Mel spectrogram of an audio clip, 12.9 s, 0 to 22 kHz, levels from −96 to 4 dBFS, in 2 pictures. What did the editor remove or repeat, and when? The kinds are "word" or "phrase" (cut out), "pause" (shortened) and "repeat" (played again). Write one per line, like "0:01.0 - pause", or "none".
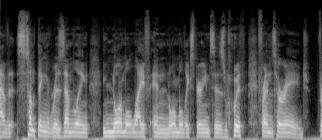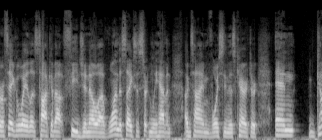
0:02.0 - word
0:05.2 - word
0:06.6 - word
0:10.2 - word

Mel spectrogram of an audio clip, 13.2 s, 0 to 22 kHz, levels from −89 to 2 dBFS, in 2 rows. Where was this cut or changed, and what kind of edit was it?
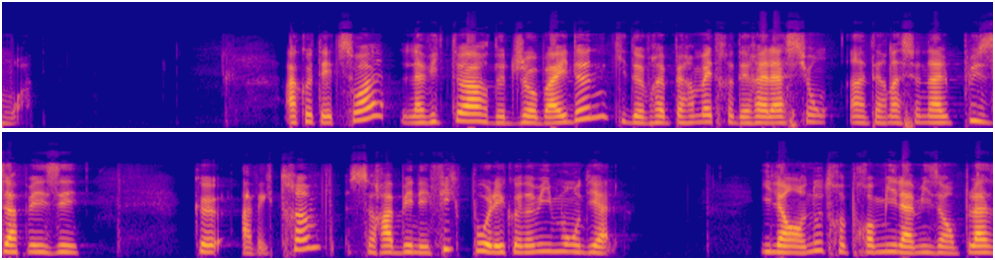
none

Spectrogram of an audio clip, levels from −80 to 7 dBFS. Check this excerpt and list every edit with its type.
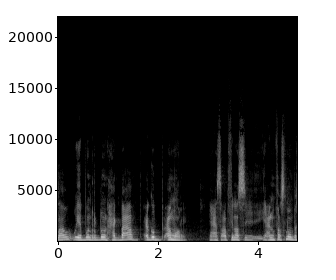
none

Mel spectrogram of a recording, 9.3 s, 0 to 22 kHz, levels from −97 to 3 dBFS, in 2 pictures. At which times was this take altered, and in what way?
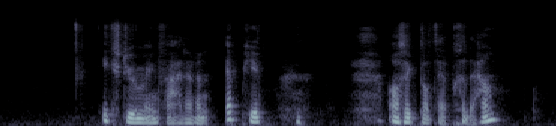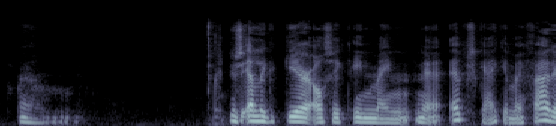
0:01.8 - pause
0:06.5 - pause
0:07.5 - word

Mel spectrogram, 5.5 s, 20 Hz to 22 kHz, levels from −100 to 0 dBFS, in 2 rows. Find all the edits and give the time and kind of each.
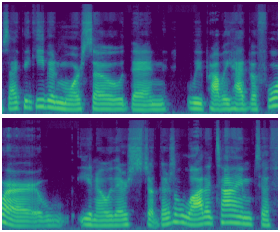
0:01.7 - pause

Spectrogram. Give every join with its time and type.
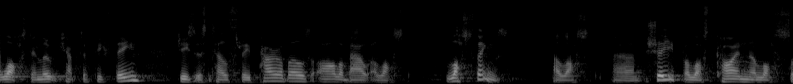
none

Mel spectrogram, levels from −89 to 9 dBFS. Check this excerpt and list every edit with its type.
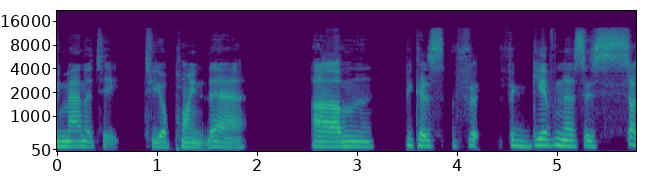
0:03.4 - phrase

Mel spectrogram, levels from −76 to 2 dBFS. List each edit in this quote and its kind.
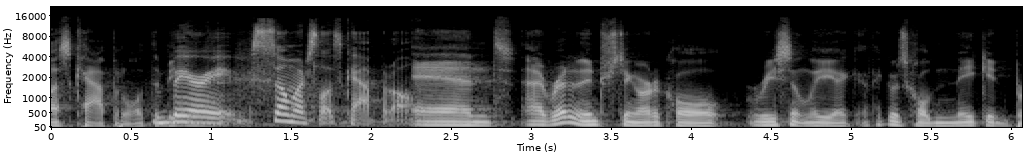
0:02.9 - word

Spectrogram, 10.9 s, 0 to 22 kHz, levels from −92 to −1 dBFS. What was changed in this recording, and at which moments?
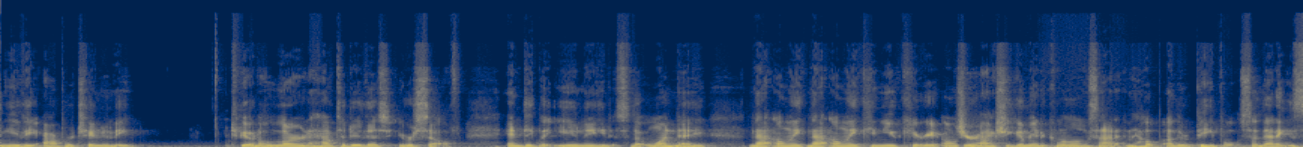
0:04.5 - phrase
0:06.7 - repeat
0:07.9 - phrase

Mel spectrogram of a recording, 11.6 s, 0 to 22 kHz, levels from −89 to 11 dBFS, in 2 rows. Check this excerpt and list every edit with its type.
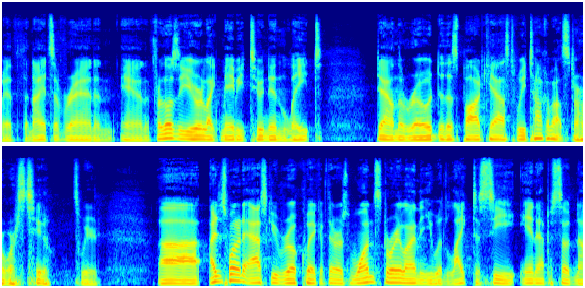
none

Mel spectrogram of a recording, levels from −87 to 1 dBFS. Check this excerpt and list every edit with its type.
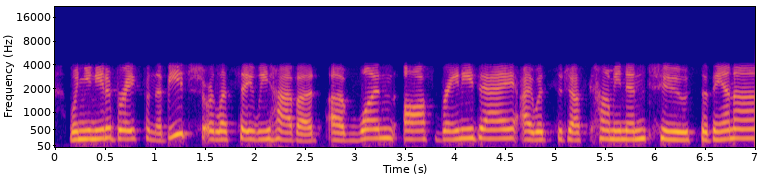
0:02.7 - pause

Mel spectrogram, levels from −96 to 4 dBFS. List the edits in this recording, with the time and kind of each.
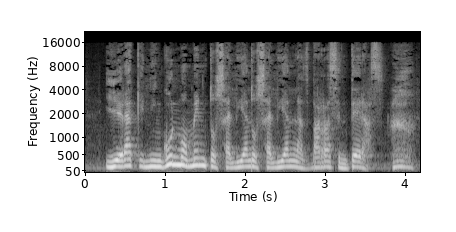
0:02.1 - repeat

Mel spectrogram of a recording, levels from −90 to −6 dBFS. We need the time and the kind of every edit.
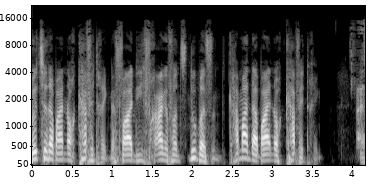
none

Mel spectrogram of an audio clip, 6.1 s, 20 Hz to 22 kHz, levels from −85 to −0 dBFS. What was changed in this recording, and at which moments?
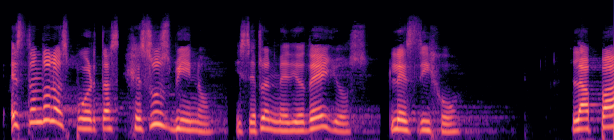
0:01.2 - word
0:02.3 - pause
0:02.6 - word
0:03.8 - pause

